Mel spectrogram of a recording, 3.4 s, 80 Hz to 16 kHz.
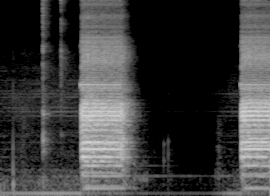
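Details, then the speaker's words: EST Genesis horn on an EST/Edwards IO-64 fire alarm panel, run on replacement backup batteries with AC cut: two clean, steady half-second horn blasts with even buzzing tone, sounding much cleaner than before; normal horn sound. "oh yeah that sounds a lot better that sounds so much better that sounded a lot better"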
